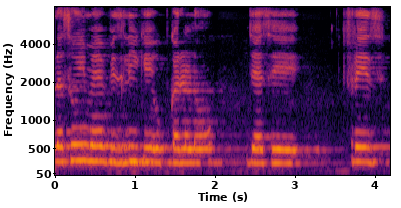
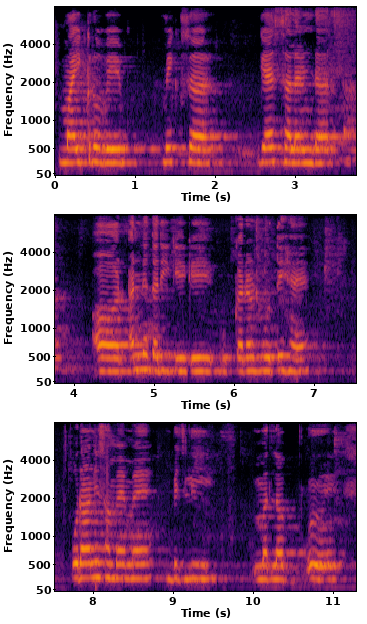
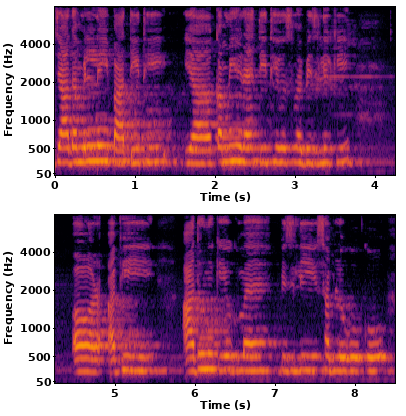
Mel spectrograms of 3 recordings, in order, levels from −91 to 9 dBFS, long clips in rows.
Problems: none marked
